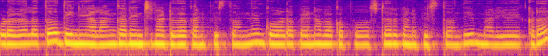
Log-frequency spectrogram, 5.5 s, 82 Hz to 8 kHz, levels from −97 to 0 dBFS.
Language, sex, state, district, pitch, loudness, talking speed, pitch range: Telugu, female, Andhra Pradesh, Chittoor, 225 Hz, -13 LUFS, 130 wpm, 220-230 Hz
